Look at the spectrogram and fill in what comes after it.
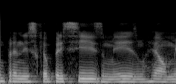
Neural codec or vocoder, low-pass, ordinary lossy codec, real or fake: none; 7.2 kHz; none; real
